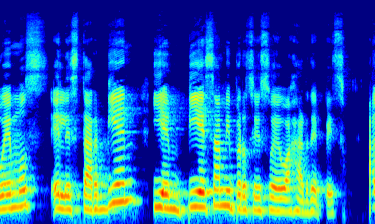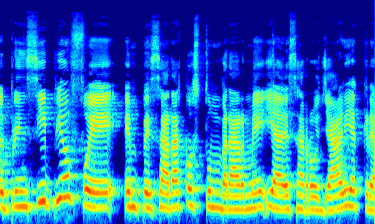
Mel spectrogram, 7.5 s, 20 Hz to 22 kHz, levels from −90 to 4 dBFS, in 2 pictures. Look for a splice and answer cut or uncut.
cut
